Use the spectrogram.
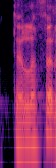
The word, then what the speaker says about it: Teleférico: Yes, with an accent on the E, the last E. Yes. Teleférico. Yeah, because if you have an accent, you always stress where the accent is.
